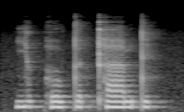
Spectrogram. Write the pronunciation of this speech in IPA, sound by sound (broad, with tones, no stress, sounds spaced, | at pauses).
j ʊ˧ k̚ h o˨ w t̪ ɐ˨˥ k̚ t̪ʰ aː˧ m t̪ ɪ˥ k̚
